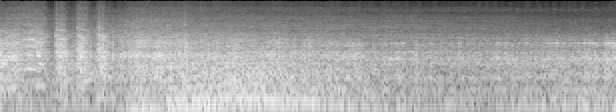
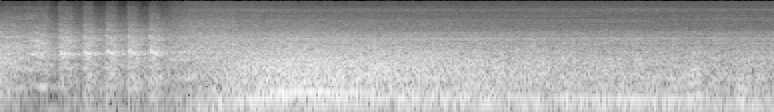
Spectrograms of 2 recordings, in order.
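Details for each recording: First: Toyota Tacoma fitted with a cheap supercharger, started after reattaching an old intake hose: a couple of quick blips, then a steady, even idle with no hunting or stumbling. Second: Used TRD supercharger just fitted to a Toyota Tacoma, first start and wide-open rev: loose metallic rattle and knock over the run; seller said it needed a rebuild; cause unconfirmed, some supercharger noise noted.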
